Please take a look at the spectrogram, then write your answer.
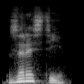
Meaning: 1. to be overgrown, to be covered with vegetation, to hair, to fur, etc 2. to heal, to skin over (of a wound)
- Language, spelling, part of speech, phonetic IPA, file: Russian, зарасти, verb, [zərɐˈsʲtʲi], Ru-зарасти.ogg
